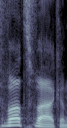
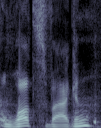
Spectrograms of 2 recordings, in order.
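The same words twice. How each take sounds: First: "Volkswagen" with a V sound in the middle; German-style V for the W in "Volkswagen"; correct pronunciation. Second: "Volkswagen" starting with a W sound; slow "Volkswagen", W in place of the first V; mock mispronunciation. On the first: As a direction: say "Volkswagen" as "Vots-vagen". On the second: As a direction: say "Volkswagen" as "Wots-vagen", slowly. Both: Shown as a demonstration. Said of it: "not Volkswagen".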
